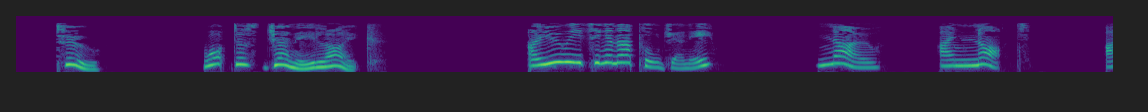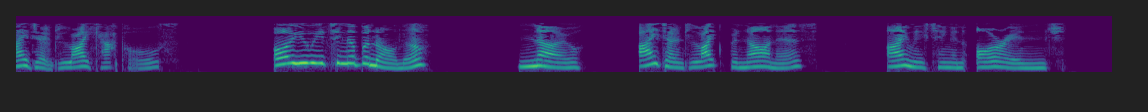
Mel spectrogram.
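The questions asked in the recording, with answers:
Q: What does Jenny like?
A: Oranges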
